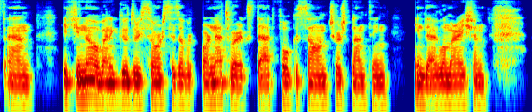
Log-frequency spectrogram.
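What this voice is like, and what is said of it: Hungarian accent. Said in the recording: “I grew up to love the Hungarian accent.”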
